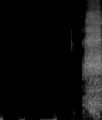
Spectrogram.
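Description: Near silence, then near the end a short breath drawn in by the speaker just before he talks again.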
